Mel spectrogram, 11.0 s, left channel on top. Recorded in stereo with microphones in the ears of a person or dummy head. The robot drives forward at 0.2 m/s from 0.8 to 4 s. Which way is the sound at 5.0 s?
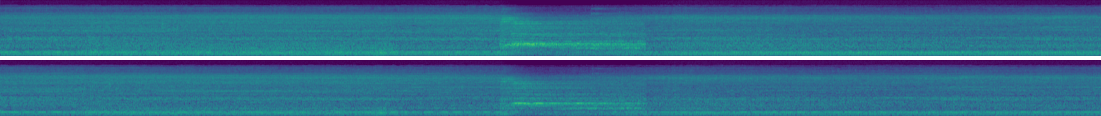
75° left (ahead or behind).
